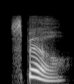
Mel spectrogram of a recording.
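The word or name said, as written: spill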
